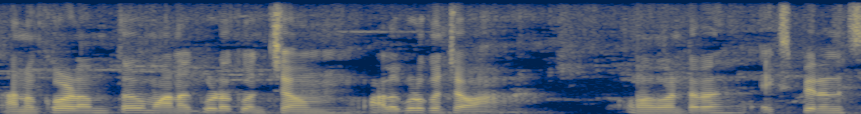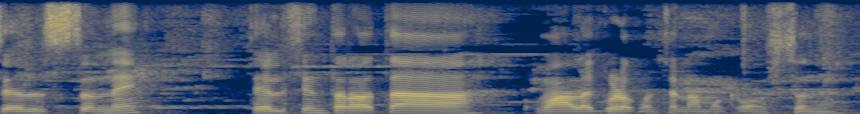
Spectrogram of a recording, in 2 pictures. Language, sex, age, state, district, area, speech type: Telugu, male, 18-30, Telangana, Ranga Reddy, urban, spontaneous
